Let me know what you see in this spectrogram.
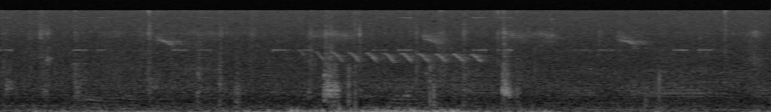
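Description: Faint bird chirps, with a quick trill of short falling notes about three seconds in. A low rumble and a couple of soft knocks come around the middle.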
